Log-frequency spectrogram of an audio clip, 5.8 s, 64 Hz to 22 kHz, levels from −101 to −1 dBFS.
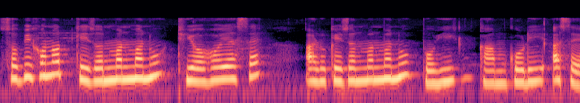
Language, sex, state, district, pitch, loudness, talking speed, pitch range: Assamese, female, Assam, Kamrup Metropolitan, 240 Hz, -14 LUFS, 135 wpm, 225-270 Hz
